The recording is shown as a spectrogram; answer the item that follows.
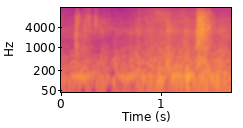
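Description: Steady low rumble of a train rolling along rails in the video game The Raven, a continuous close drone with faint rattling on top and no talking.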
